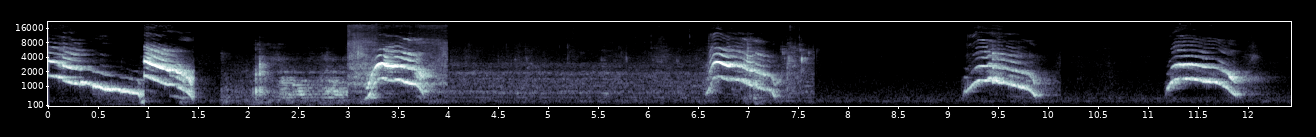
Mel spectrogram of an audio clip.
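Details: Domestic cat meowing during a bath indoors: about six loud, arched meows with rich harmonics. Each rises then falls, and they come one to three seconds apart with silence between. A faint rustle is heard around the third second.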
